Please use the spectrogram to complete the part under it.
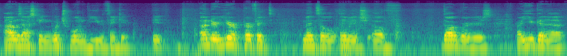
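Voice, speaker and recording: A man's voice: a little high, steady tone, a little slow, warm tone. A young man co-hosting a podcast, chatting casually and loosely with jokes and swearing. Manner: loose, profane, jokey. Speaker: podcast co-host. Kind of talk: casual chat.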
